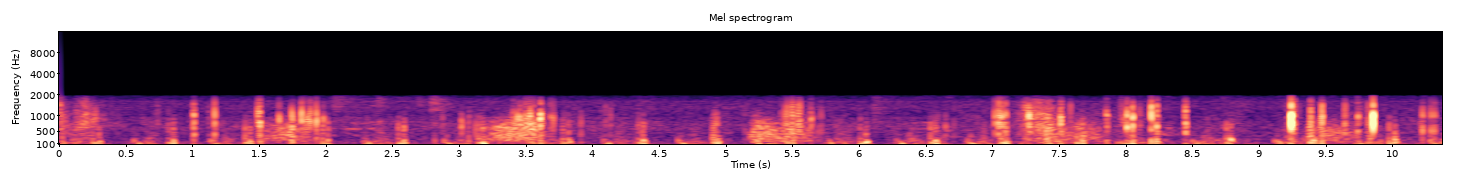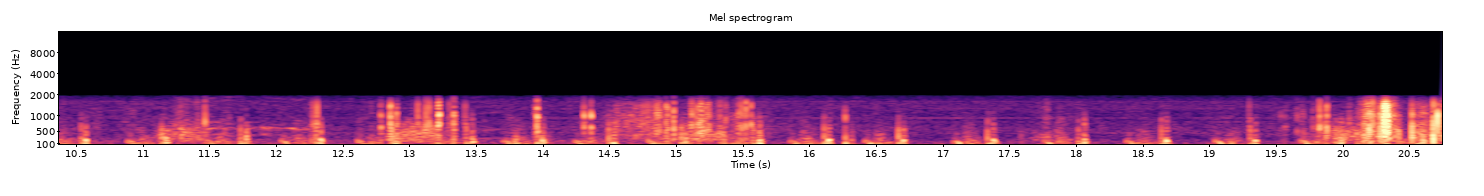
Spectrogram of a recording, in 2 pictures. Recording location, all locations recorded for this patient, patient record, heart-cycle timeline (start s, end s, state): pulmonary valve (PV)
aortic valve (AV)+pulmonary valve (PV)+tricuspid valve (TV)+mitral valve (MV)
#Age: Child
#Sex: Female
#Height: 118.0 cm
#Weight: 21.1 kg
#Pregnancy status: False
#Murmur: Present
#Murmur locations: aortic valve (AV)+mitral valve (MV)+pulmonary valve (PV)+tricuspid valve (TV)
#Most audible location: pulmonary valve (PV)
#Systolic murmur timing: Early-systolic
#Systolic murmur shape: Plateau
#Systolic murmur grading: II/VI
#Systolic murmur pitch: Medium
#Systolic murmur quality: Harsh
#Diastolic murmur timing: nan
#Diastolic murmur shape: nan
#Diastolic murmur grading: nan
#Diastolic murmur pitch: nan
#Diastolic murmur quality: nan
#Outcome: Abnormal
#Campaign: 2015 screening campaign
0.00	3.88	unannotated
3.88	4.10	diastole
4.10	4.20	S1
4.20	4.32	systole
4.32	4.46	S2
4.46	4.66	diastole
4.66	4.78	S1
4.78	4.88	systole
4.88	4.98	S2
4.98	5.20	diastole
5.20	5.34	S1
5.34	5.44	systole
5.44	5.56	S2
5.56	5.76	diastole
5.76	5.86	S1
5.86	5.98	systole
5.98	6.10	S2
6.10	6.28	diastole
6.28	6.40	S1
6.40	6.50	systole
6.50	6.64	S2
6.64	6.82	diastole
6.82	6.94	S1
6.94	7.04	systole
7.04	7.18	S2
7.18	7.38	diastole
7.38	7.48	S1
7.48	7.64	systole
7.64	7.76	S2
7.76	7.94	diastole
7.94	8.04	S1
8.04	8.22	systole
8.22	8.32	S2
8.32	8.50	diastole
8.50	8.64	S1
8.64	8.75	systole
8.75	8.86	S2
8.86	9.12	diastole
9.12	9.28	S1
9.28	9.38	systole
9.38	9.54	S2
9.54	9.73	diastole
9.73	9.84	S1
9.84	9.98	systole
9.98	10.08	S2
10.08	10.28	diastole
10.28	10.42	S1
10.42	10.54	systole
10.54	10.64	S2
10.64	10.88	diastole
10.88	11.02	S1
11.02	11.14	systole
11.14	11.28	S2
11.28	11.46	diastole
11.46	11.60	S1
11.60	11.74	systole
11.74	11.84	S2
11.84	12.04	diastole
12.04	12.14	S1
12.14	12.30	systole
12.30	12.40	S2
12.40	12.62	diastole
12.62	12.76	S1
12.76	12.84	systole
12.84	12.98	S2
12.98	13.16	diastole
13.16	13.30	S1
13.30	13.40	systole
13.40	13.52	S2
13.52	13.70	diastole
13.70	13.86	S1
13.86	13.94	systole
13.94	14.08	S2
14.08	14.24	diastole
14.24	14.34	S1
14.34	14.46	systole
14.46	14.60	S2
14.60	14.78	diastole
14.78	14.92	S1
14.92	15.04	systole
15.04	15.16	S2
15.16	15.34	diastole
15.34	15.46	S1
15.46	15.56	systole
15.56	15.70	S2
15.70	15.86	diastole
15.86	16.00	S1
16.00	16.08	systole
16.08	16.20	S2
16.20	16.42	diastole
16.42	16.56	S1
16.56	16.68	systole
16.68	16.82	S2
16.82	17.08	diastole
17.08	17.22	S1
17.22	17.32	systole
17.32	17.46	S2
17.46	17.72	diastole
17.72	17.90	S1
17.90	18.02	systole
18.02	18.14	S2
18.14	18.38	diastole
18.38	18.52	S1
18.52	18.62	systole
18.62	18.76	S2
18.76	19.02	diastole
19.02	19.16	S1
19.16	19.28	systole
19.28	19.42	S2
19.42	19.68	diastole
19.68	19.80	S1
19.80	19.92	systole
19.92	20.06	S2
20.06	20.28	diastole
20.28	20.75	unannotated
